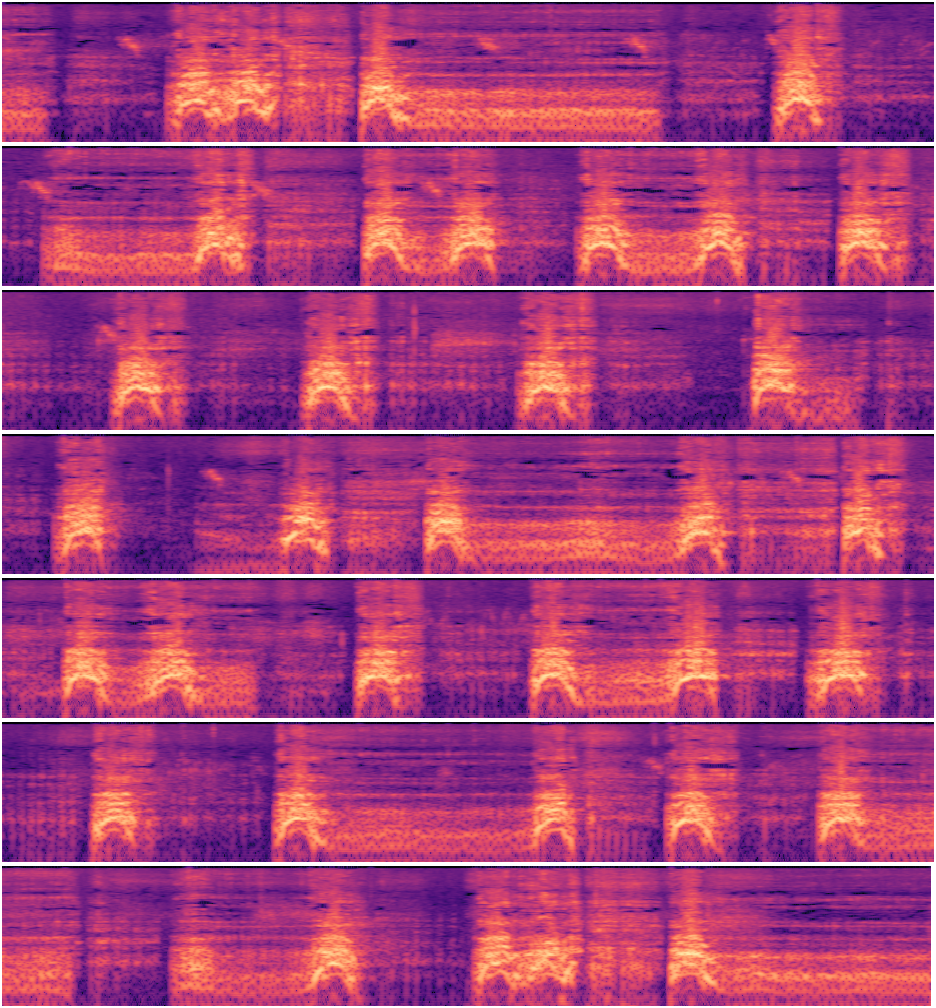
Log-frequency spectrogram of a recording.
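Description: Kangal shepherd dog barking angrily and repeatedly, loud deep barks about one to two a second, with longer stretches of growling between runs of barks.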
